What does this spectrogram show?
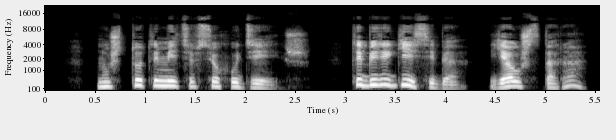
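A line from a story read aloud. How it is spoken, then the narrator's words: Quiet. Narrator (Russian): тихо прибавила она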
